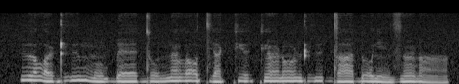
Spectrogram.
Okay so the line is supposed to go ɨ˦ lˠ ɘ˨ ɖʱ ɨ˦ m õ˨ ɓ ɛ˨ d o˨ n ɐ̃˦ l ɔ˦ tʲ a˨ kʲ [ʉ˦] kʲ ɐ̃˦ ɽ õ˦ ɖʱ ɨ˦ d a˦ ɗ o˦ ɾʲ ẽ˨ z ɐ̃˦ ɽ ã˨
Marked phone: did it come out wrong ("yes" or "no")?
yes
